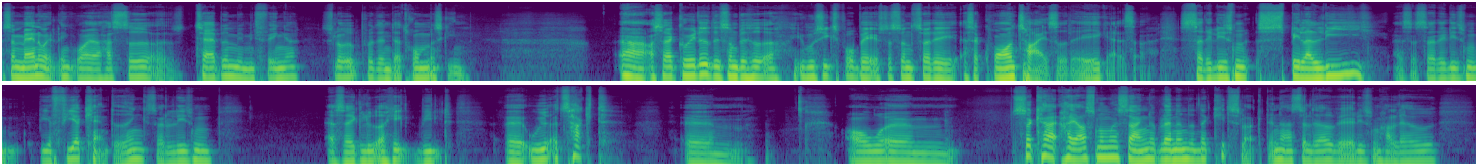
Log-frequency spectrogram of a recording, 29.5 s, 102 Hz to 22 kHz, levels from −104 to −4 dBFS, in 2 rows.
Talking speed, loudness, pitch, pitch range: 180 wpm, -30 LUFS, 125 Hz, 120-135 Hz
